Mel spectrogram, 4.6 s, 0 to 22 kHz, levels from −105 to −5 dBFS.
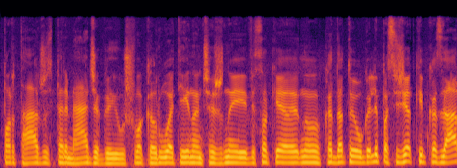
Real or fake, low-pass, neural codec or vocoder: real; 14.4 kHz; none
